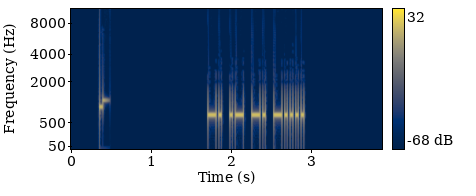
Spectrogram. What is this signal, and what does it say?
Morse code, heard as a keyed tone, about 34 wpm, 700 Hz. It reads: NAN6
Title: All Cut Numbers - 4-Digit 35wpm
